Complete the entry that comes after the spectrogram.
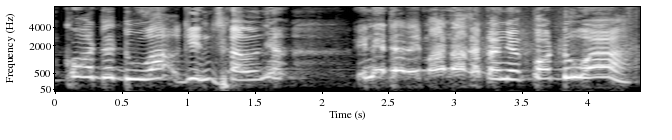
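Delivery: very high, loud, laughing disbelief; astonished doctor. Retold or imitated. Doctor finding two kidneys, shrieking in high disbelief. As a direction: squeal it in total disbelief. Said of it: "Dia kaget".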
